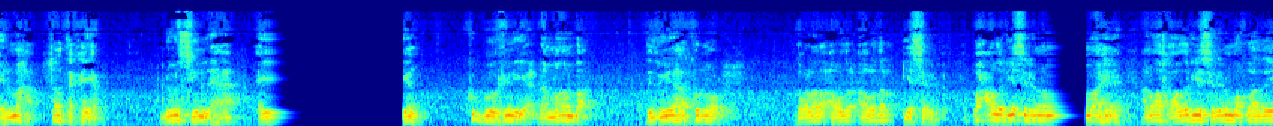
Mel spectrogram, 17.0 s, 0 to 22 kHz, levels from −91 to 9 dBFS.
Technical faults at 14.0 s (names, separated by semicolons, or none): jitter buffer speed-up; call audio freeze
